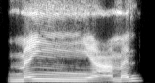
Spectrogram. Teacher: I didn't hit the noon articulation point at all. I just use the ghunna in the letter noon from the nasal passage, and I use the articulation point of ya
